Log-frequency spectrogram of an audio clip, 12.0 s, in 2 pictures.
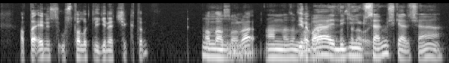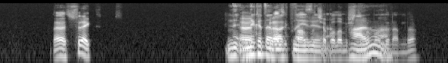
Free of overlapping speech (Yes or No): No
